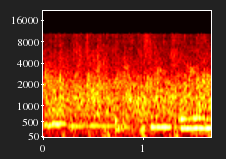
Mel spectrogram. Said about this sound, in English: So give them a hand clap and welcome.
